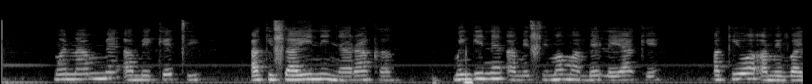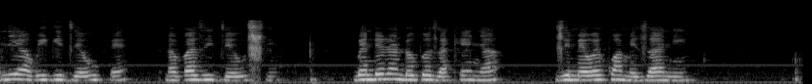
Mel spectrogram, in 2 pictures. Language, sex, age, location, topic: Swahili, female, 18-24, Kisii, government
